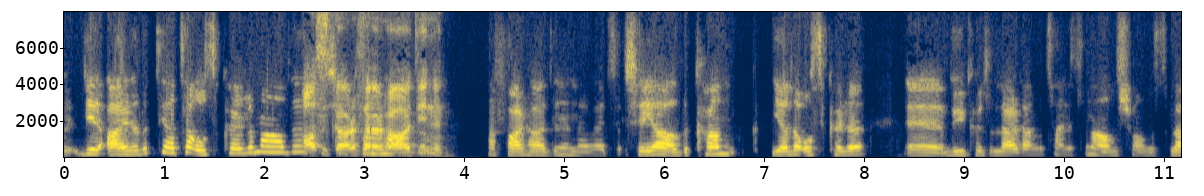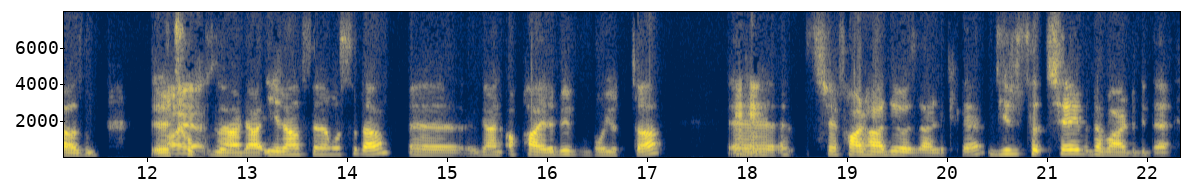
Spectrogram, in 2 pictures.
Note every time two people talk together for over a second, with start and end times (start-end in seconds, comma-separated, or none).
2.4-3.7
